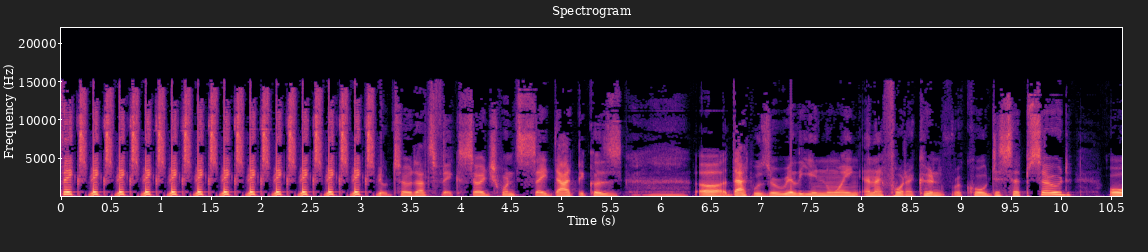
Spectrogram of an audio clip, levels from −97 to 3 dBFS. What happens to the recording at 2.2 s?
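At 2.2 s the speech is stuck in a broken-record loop. It runs from 0.32 s to 3.20 s. A fragment of about 262 ms repeats exactly, back to back, eleven times. The result is a rapid, mechanical stutter with no forward progress. The likely cause is a stalled player, encoder or stream that kept resending the last piece it held. Whatever speech belonged in that span is lost.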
